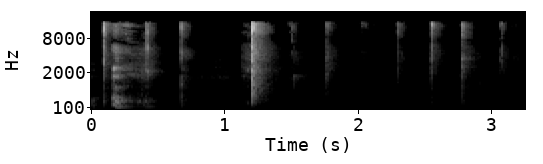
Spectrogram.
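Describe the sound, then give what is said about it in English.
Sharp slaps of hands meeting in a dap: a loud smack, another forceful one a second later, then a scattering of lighter, quicker hand pats trailing off, with no talking. “No, I slapped hard enough that they should be able to hear.”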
